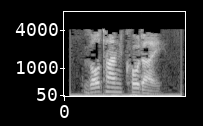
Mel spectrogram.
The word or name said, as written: Kodaly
